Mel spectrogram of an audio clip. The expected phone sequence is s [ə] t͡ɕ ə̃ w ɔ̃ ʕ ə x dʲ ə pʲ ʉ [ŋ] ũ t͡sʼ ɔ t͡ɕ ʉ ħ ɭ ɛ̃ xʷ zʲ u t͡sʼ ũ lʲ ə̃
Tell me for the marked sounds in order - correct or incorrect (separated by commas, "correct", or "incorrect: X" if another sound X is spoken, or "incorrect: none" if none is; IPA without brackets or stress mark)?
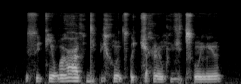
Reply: incorrect: ʉ, incorrect: x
